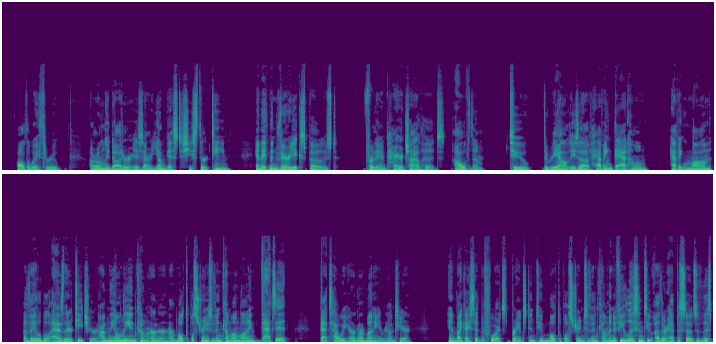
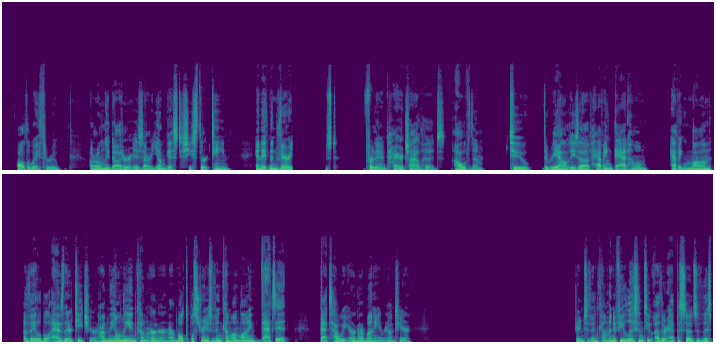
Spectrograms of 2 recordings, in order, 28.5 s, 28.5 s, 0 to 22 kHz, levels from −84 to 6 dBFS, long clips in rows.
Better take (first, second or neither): first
